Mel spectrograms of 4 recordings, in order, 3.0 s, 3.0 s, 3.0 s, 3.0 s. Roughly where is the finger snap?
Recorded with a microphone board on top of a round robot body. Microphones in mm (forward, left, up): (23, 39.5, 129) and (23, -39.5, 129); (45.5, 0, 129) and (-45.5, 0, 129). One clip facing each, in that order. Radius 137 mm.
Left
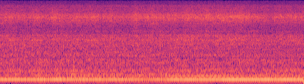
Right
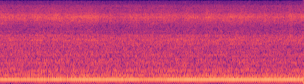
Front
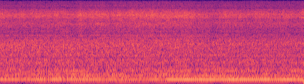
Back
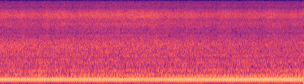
No finger snap in this recording.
